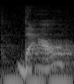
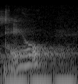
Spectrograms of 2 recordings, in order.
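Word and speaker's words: Tao: A quick one to start with is um Dao, which is spelled T AO, which most of us pronounce as Teao.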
